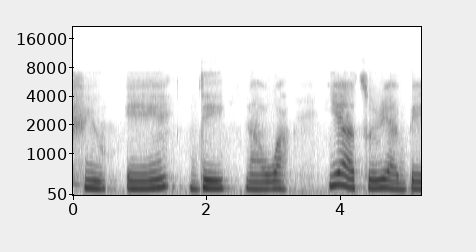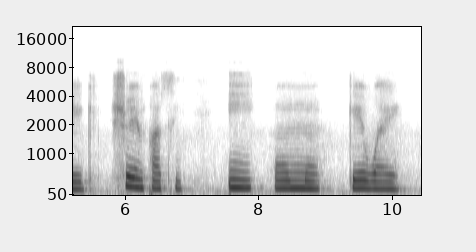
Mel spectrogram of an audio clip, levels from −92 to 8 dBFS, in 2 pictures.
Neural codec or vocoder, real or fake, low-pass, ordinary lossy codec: none; real; 7.2 kHz; Opus, 16 kbps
